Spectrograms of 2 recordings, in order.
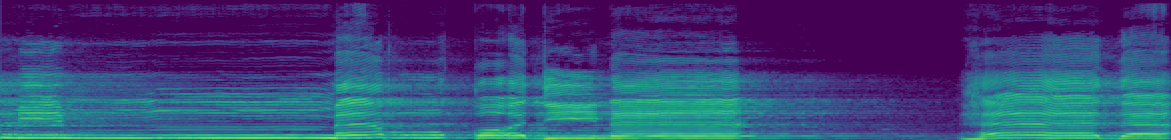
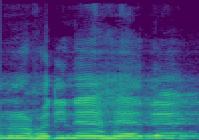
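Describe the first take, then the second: First: A short breathless pause comes after marqadina. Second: Marqadina runs straight into hadza without pausing. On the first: The speaker calls it right. "Berhenti sejenak, Qadina, tahan napas. Dua ketukan" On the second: The speaker calls it wrong. "Kebiasaan yasinan sih begini nih. Akhirnya kaidahnya nggak kepake"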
